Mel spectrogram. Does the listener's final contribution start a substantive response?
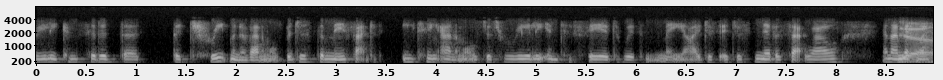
No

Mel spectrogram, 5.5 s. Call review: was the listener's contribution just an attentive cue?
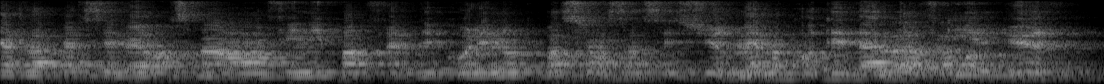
Yes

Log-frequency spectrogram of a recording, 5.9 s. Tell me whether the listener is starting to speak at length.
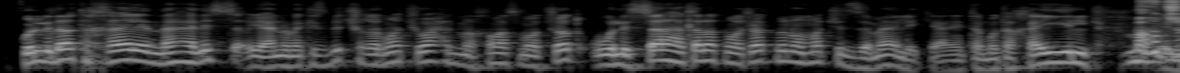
Yes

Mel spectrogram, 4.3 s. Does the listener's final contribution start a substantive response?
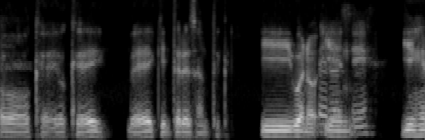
No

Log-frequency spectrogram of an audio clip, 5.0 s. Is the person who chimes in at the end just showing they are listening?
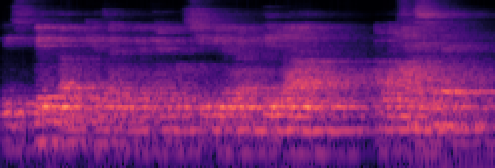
Yes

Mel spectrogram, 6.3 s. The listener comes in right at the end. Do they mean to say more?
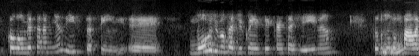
No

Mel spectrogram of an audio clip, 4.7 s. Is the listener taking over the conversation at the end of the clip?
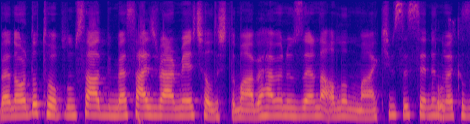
No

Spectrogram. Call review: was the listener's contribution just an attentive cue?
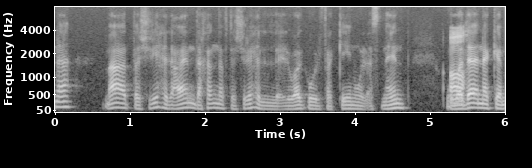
Yes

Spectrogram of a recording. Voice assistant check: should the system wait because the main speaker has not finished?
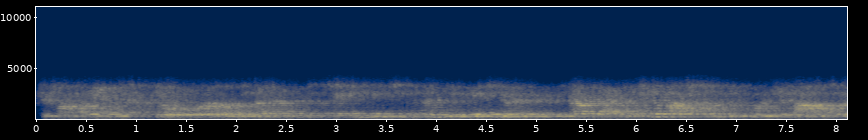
Yes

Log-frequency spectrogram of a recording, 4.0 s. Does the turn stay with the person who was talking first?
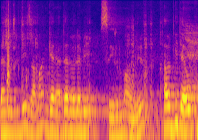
Yes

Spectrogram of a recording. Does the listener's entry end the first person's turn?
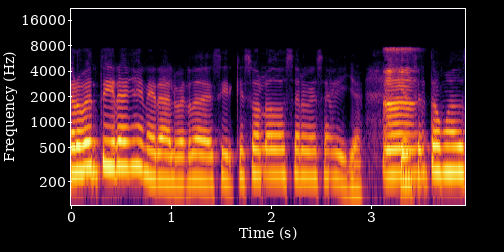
No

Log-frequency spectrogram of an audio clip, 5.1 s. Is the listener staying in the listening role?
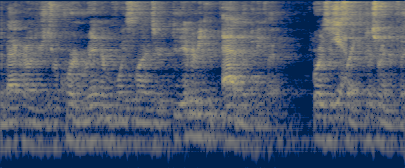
No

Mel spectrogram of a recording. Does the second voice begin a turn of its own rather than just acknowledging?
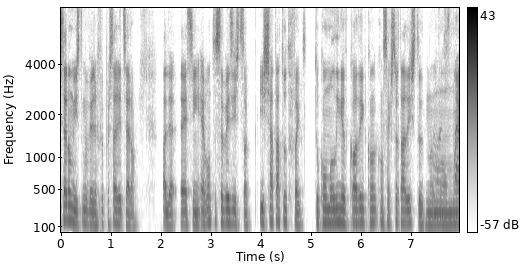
No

